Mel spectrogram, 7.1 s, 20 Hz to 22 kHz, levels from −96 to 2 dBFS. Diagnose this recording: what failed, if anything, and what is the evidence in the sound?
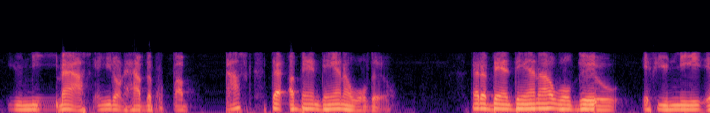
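The speech has a buzzy, gravelly roughness throughout and nothing above 4 kHz, so it sounds dull and grainy. The failure is at the codec stage: the GSM full-rate codec, at a rate that fits its usual 13 kbps, is plainly audible. It models the vocal tract and drives that model with a sparse, regularly spaced pulse excitation, keeping only every third sample. That coarse excitation is the source of the grit.

Four brief stretches hold a rough, metallic ring instead of moving on: 0.36 to 0.57 s, 2.06 to 2.34 s, 4.06 to 4.13 s and 5.88 to 6.0 s. These are lost GSM frames, a network-stage fault. The decoder hides each gap by repeating the last good frame's settings, which produces the frozen, ringing tone. The two longer gaps are about 200 ms each, consistent with roughly ten 20 ms frames. The two shorter ones are about 60 ms.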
